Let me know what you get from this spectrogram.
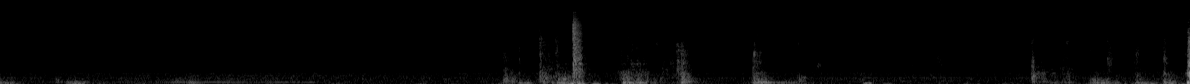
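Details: Quiet indoor room broken by several sharp knocks and clattering bumps, like a door or cupboard being handled, with no animal voice heard.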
